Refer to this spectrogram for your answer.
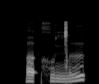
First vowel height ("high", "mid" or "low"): mid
